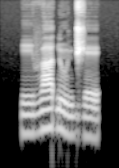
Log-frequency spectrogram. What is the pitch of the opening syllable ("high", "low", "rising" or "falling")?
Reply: low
